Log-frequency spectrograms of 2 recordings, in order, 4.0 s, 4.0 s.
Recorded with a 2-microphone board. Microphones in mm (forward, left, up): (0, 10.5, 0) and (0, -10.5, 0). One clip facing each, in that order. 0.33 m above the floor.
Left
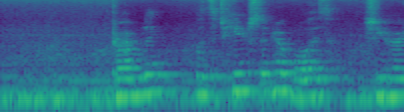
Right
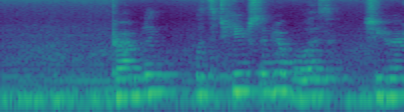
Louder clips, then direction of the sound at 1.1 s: Left 1 dB; 10° right (ahead or behind).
